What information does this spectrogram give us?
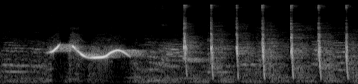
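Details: Chirping from a talking parrot: one long wavering whistle that rises, dips and swells again, followed by a run of sharp dry clicks about four per second.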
